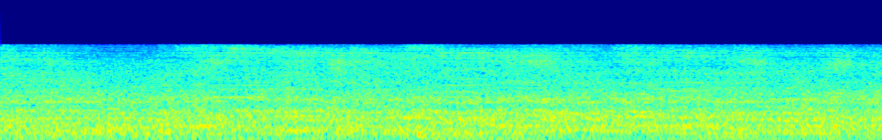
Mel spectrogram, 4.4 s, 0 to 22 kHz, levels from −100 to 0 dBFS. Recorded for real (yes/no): no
